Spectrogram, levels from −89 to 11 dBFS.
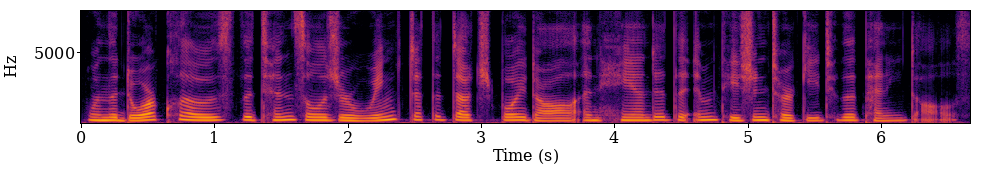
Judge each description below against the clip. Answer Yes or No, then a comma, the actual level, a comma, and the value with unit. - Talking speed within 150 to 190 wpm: No, average, 200 wpm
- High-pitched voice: Yes, high, 210 Hz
